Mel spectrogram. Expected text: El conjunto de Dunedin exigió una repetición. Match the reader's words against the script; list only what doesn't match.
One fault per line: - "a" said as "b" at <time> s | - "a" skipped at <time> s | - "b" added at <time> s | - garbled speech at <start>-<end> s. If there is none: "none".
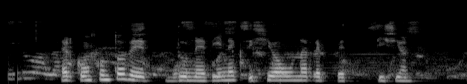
none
